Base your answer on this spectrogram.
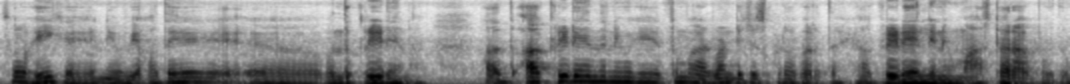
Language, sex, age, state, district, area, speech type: Kannada, male, 30-45, Karnataka, Chitradurga, rural, spontaneous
